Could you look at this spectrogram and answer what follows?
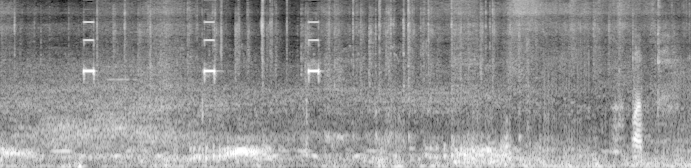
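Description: Racing pigeons at a loft after a club training toss, giving soft low coos against a constant outdoor background, with a few faint high beeps and distant voices.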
